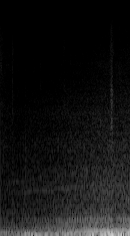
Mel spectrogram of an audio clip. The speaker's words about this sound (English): We've been driving from the top of Tehran down the plain towards the south of the city.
